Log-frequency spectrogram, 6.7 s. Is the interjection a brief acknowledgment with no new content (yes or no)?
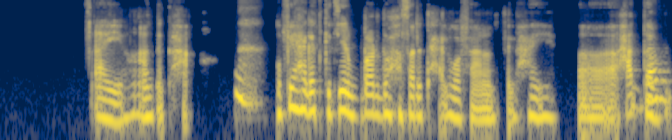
yes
